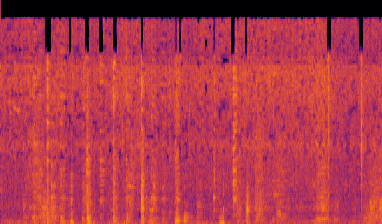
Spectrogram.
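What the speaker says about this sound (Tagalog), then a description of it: "Igisa na din natin ang ating mga gulay." Vegetables, carrots among them, being sautéed without garlic in a pan, with a soft sizzle under repeated scraping and clinking strokes of a utensil stirring against the metal.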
